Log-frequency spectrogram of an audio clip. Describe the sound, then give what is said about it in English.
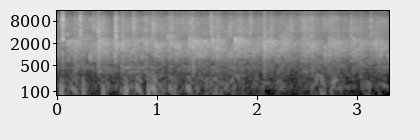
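An audience at an evening poetry event claps steadily, a dense patter of hands at moderate loudness, with no one speaking over it, applauding the editors of an anthology of poems by LGBTQ authors. “the editors of Lifeboat Press, who deserve a round of applause for taking this on.”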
